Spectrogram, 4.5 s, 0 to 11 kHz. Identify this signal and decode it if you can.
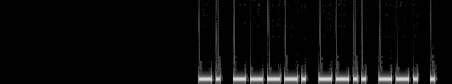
Morse code, heard as a keyed tone, about 28 wpm, 700 Hz. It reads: N9ZGE
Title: USA Call Signs - 5 Characters - 28wpm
